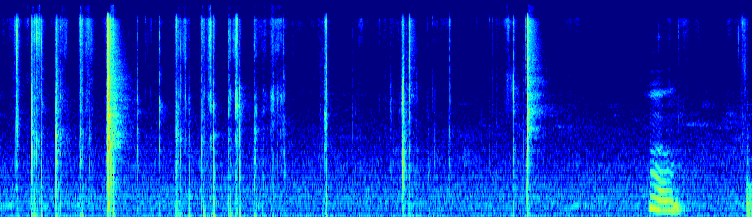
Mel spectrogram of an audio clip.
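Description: A deck of tarot cards is shuffled in sharp, irregular snaps and riffles, close and crisp with quiet gaps between bursts, ending in a brief buzzing rattle.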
